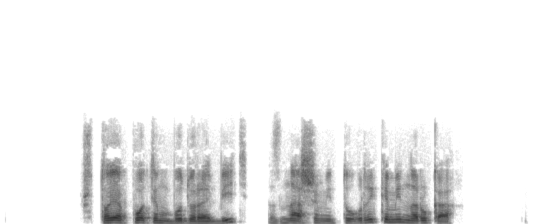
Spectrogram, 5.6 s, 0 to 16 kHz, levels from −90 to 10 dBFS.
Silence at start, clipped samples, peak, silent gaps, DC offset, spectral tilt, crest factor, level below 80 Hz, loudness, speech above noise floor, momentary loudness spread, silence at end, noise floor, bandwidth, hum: 0.85 s; under 0.1%; -2 dBFS; 0.95-1.00 s, 2.48-2.67 s; under 0.1%; -6.5 dB/octave; 18 dB; -60 dBFS; -18 LUFS; over 72 dB; 17 LU; 1.1 s; under -90 dBFS; 7.4 kHz; none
